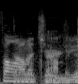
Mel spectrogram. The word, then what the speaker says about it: Thaumaturgy: Thaumaturgy.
